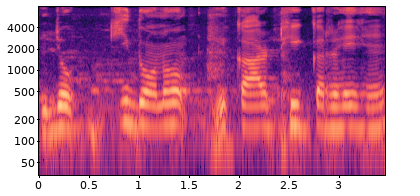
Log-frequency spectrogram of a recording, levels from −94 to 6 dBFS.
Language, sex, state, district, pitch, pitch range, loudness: Hindi, male, Jharkhand, Deoghar, 160 Hz, 155-170 Hz, -15 LUFS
